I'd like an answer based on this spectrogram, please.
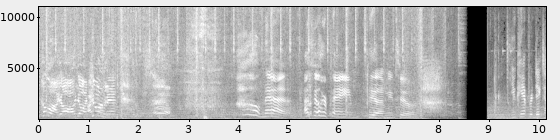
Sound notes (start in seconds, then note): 1.6 gasping; 9.1 ominous music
